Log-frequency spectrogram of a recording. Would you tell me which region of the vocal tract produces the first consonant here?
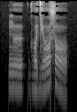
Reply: velum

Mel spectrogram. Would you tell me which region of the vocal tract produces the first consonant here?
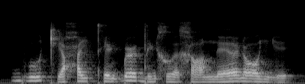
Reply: lips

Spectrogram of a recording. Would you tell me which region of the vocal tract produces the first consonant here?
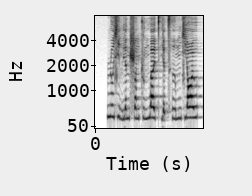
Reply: retroflex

